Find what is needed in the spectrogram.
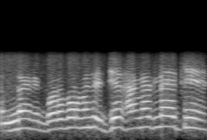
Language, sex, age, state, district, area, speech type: Marathi, male, 30-45, Maharashtra, Amravati, rural, conversation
